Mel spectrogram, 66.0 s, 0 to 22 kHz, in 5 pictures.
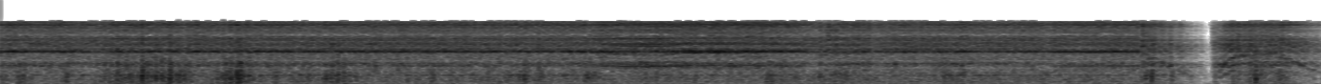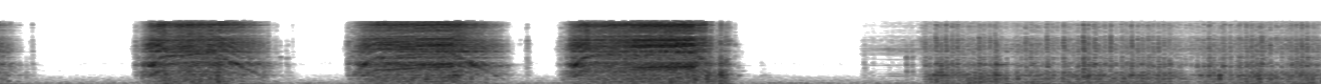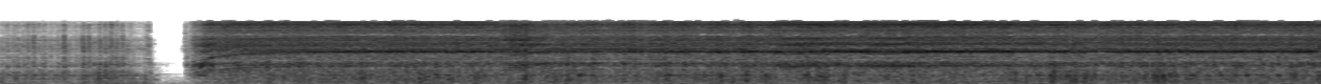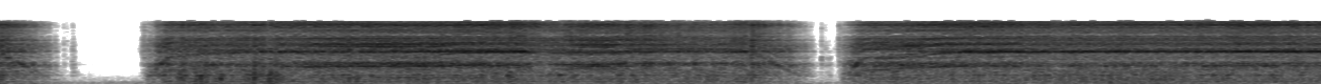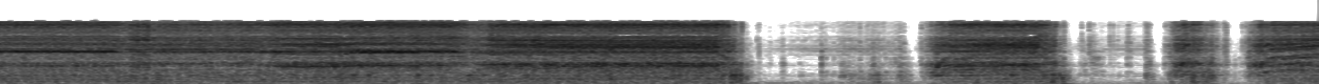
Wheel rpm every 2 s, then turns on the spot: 230, 230, 230, 230, 230, 190, 70, 50, 80, 100, 40, 10, 20, 20, 140, 230, 230, 220, 230, 210, 70, 220, 220, 160, 160, 230, 230, 230, 220, 210, 50, 90, 50.
20-28 60-64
